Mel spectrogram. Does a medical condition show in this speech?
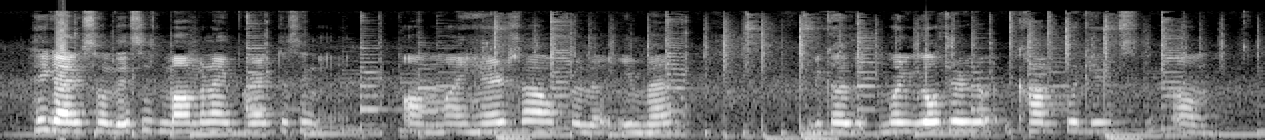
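Yes: cerebral palsy; motorized wheelchair with headrest.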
